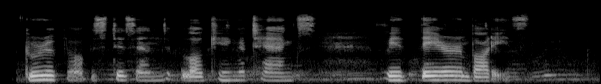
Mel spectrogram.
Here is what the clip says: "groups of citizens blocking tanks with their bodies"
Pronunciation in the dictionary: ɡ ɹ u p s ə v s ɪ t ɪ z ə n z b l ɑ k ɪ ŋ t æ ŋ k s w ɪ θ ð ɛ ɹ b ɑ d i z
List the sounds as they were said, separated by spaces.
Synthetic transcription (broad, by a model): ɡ ɹ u p ə v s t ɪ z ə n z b l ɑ k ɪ ŋ t æ ŋ k s w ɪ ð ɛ ɹ b ɑ d i z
